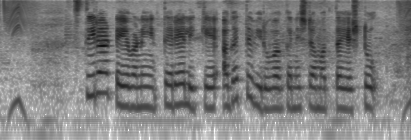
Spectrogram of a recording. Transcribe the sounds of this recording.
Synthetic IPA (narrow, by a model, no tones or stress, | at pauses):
st̪ʰiɾaːʈeːʋɐɳit̪ɛɾejɐlikːe̞ʔɐɡɐt̪jɐʋiɾuʋɐkɐniʂʈɐmɐt̪ːɐeʂʈu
